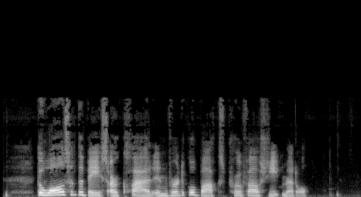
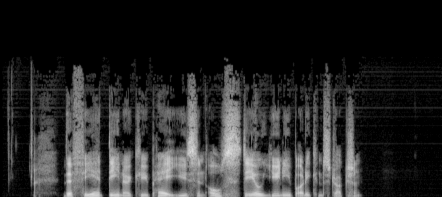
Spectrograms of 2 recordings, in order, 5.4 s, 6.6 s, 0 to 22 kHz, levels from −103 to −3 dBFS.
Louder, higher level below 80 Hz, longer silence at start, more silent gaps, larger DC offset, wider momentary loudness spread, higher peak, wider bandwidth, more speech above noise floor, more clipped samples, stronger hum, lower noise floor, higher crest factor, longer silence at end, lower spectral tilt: about the same, -22 LUFS vs -21 LUFS; second, -66 dBFS vs -60 dBFS; about the same, 0.55 s vs 0.5 s; neither; neither; second, 17 LU vs 20 LU; about the same, -4 dBFS vs -2 dBFS; second, 11.5 kHz vs 15.5 kHz; second, 32 dB vs 58 dB; neither; neither; second, -54 dBFS vs -81 dBFS; about the same, 18 dB vs 22 dB; second, 0.85 s vs 1.25 s; first, -5.5 dB/octave vs -2 dB/octave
